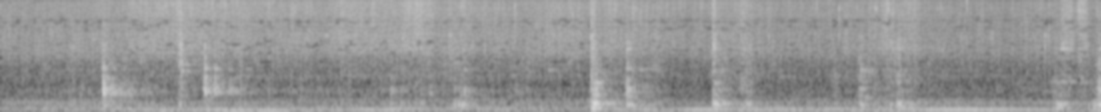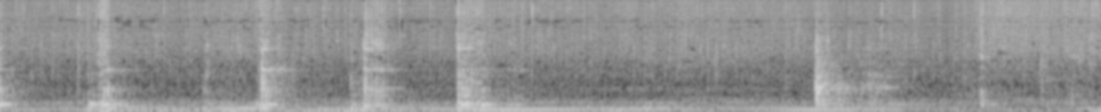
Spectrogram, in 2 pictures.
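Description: Chopped large onions and green chillies sautéing in a pan, a constant soft sizzle broken by repeated scraping strokes of a spoon stirring at an uneven rhythm, close up with no talking.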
